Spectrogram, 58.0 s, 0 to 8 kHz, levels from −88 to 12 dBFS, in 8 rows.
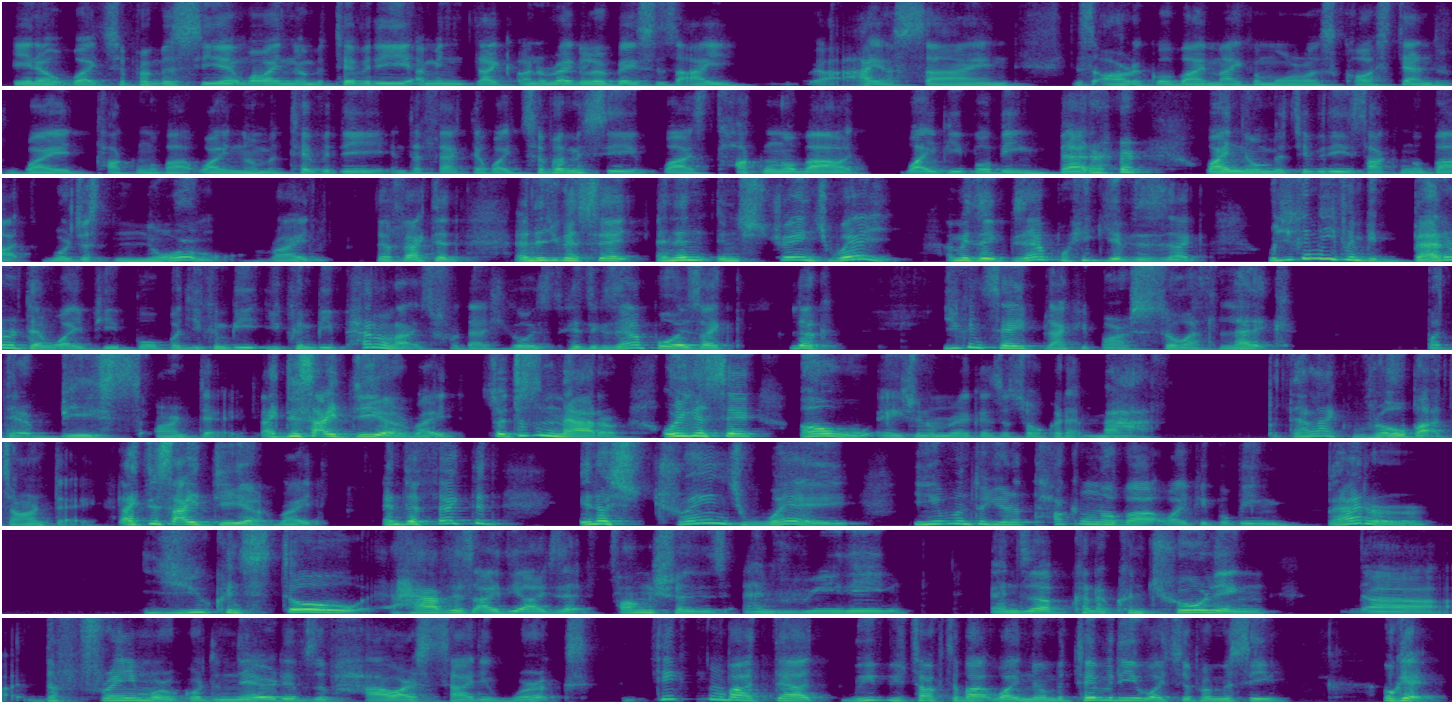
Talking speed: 205 wpm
